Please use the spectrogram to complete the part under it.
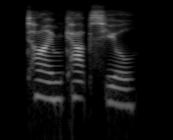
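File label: "time capsule", English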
